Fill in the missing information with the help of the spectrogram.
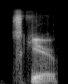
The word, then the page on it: skew: British English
